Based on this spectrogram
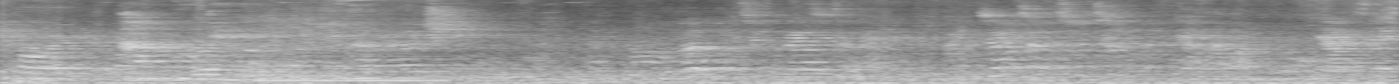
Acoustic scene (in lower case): subway station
